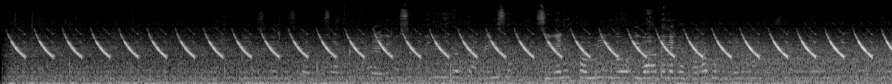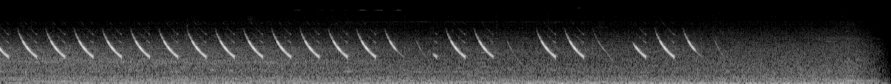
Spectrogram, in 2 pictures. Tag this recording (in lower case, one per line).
alarm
